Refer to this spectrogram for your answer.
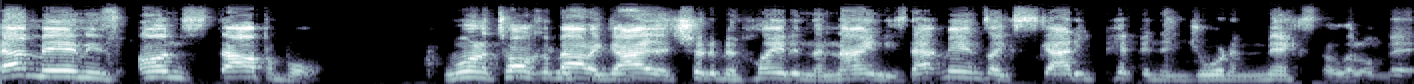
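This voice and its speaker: Very fast and high-pitched, a man speaks with a bright, sharp tone and lively intonation. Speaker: sports podcast co-host. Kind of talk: heated sports debate. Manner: animated.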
